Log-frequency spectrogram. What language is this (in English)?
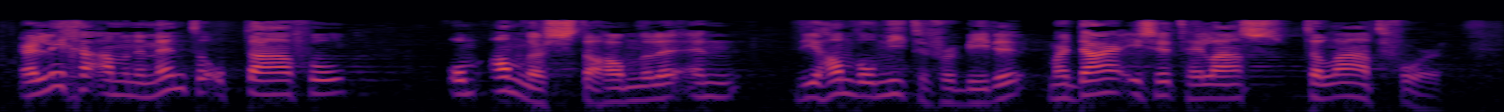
Dutch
